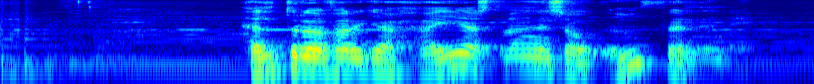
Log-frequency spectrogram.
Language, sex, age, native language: Icelandic, male, 50-59, Icelandic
